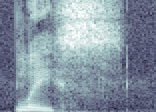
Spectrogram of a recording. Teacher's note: Place, P-nya tidak plosif.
